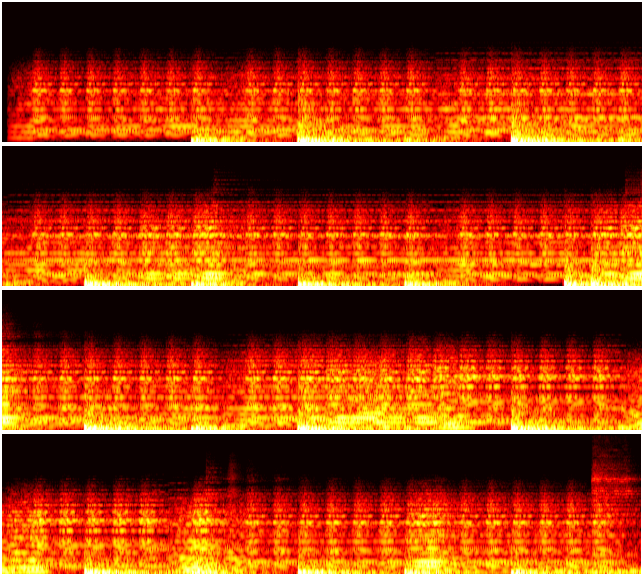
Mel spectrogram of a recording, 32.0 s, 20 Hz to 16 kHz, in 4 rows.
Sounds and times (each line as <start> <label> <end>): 0.1 music 31.9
